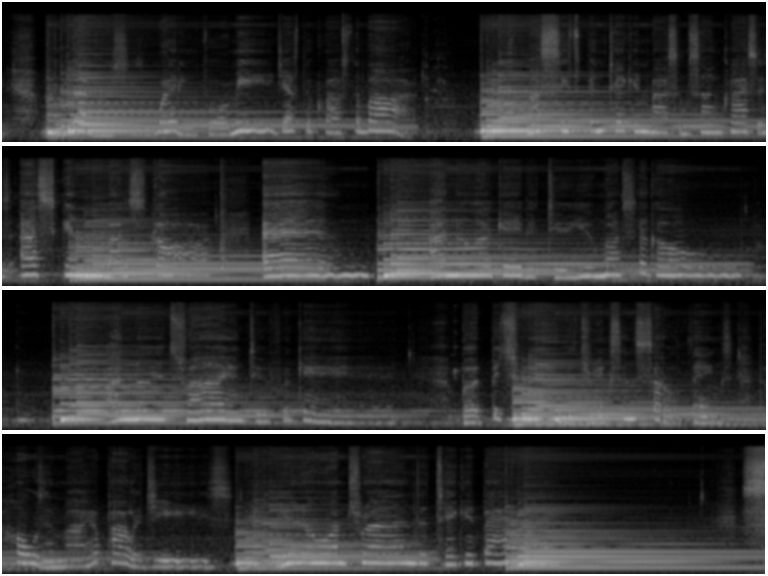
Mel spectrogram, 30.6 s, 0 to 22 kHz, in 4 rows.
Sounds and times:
Acoustic guitar: 0.0s - 30.5s
Strum: 0.4s - 30.5s.

